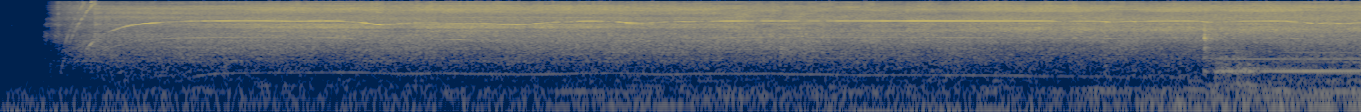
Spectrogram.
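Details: Steady high-pitched whine of a dental drill with a diamond bur smoothing bone edges around the extraction site on a surgical extraction simulator; simulated dental extraction.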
